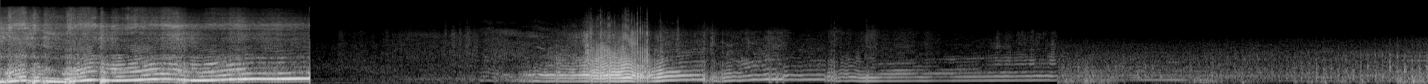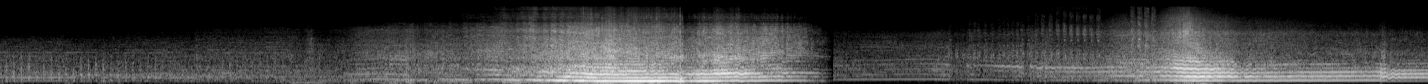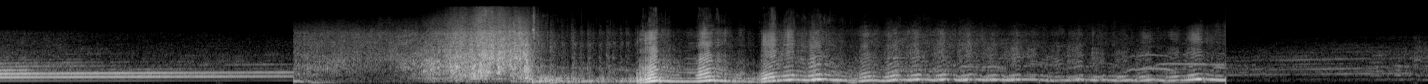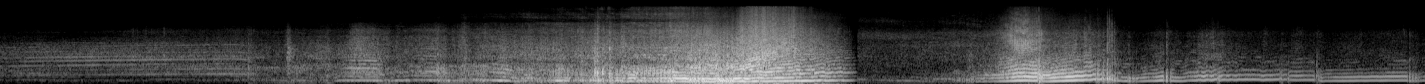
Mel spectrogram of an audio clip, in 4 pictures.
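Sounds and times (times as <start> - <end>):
rally cars passing at speed: 0.0 - 57.0.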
